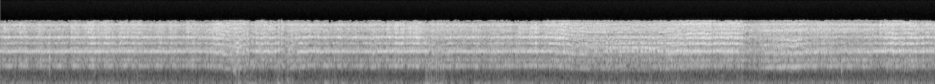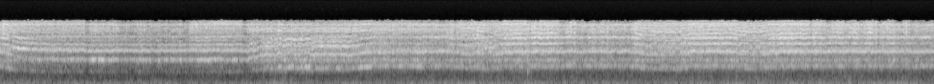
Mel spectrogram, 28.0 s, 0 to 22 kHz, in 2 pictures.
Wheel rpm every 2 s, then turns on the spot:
230, 230, 230, 230, 220, 220, 230, 170, 170, 210, 230, 230, 230, 230.
none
